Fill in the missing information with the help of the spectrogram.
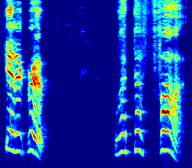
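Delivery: ranter snaps at the opposing side, exasperated; exasperated retort. Real, not acted. Ranting at critics.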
